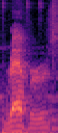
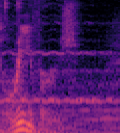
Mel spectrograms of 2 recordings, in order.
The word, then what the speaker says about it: Reavers: of border reavers it's not revvers and it's not Rivers it's reavers and I'm and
